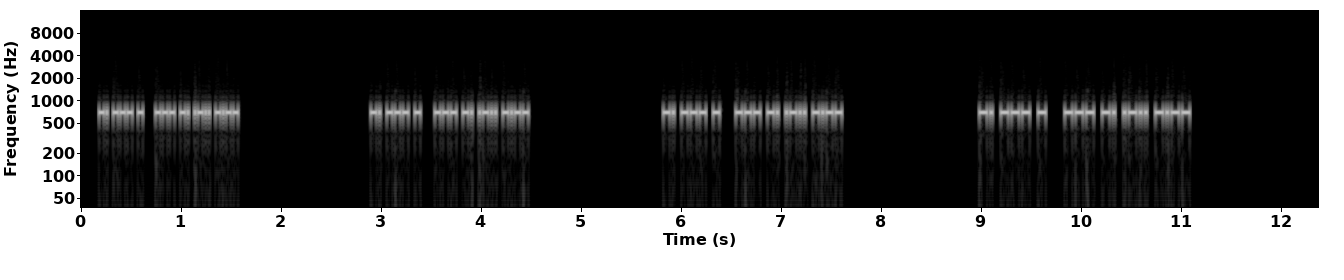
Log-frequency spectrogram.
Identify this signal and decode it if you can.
Morse code, heard as a keyed tone, about 59 wpm, 700 Hz. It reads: NOT ONLY NOT ONLY NOT ONLY NOT ONLY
